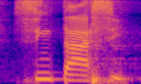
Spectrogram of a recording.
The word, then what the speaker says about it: sintaxe: Eu aprendi recentemente que o certo é se falar sintaxe.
